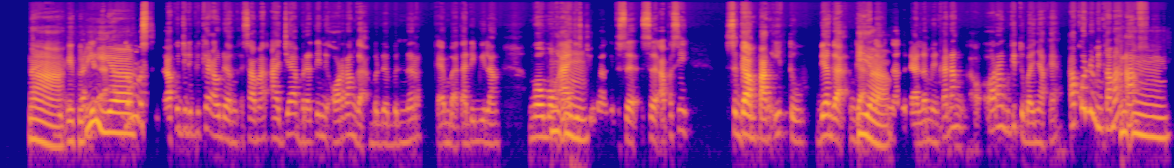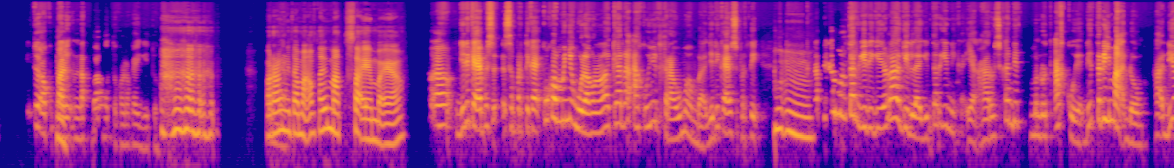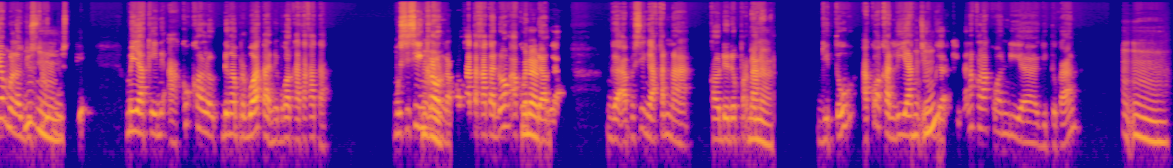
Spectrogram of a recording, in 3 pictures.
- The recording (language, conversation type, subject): Indonesian, unstructured, Apa yang membuatmu merasa bahagia setelah berdamai dengan seseorang?
- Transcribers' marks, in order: static; distorted speech; other background noise; laugh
